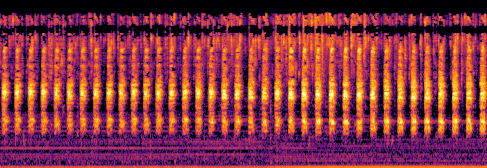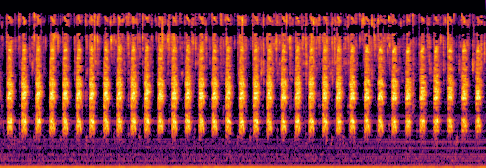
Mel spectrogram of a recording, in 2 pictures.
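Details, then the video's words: A European tree frog calling in the breeding season gives a fast, steady run of loud, harsh, nasal pulses, several each second. "Hyla arborea European green tree frog breeding calling behaviour"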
